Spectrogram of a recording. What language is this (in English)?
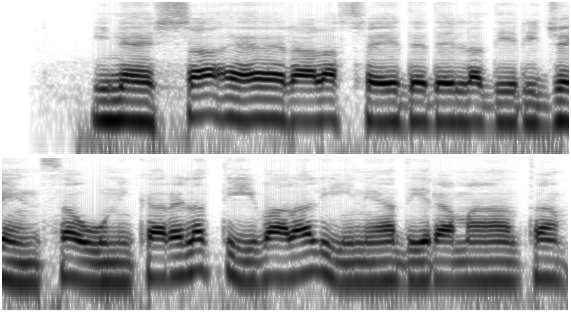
Italian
